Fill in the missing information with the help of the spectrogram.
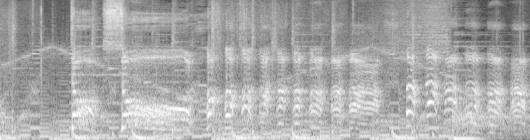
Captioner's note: laughs; more laughing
